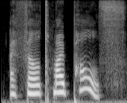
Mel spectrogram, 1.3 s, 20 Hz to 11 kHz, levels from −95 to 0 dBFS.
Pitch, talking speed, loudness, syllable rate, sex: 255 Hz, 190 wpm, -16 LUFS, 4.7 syllables/s, female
